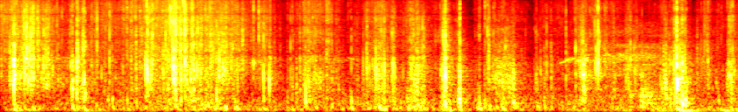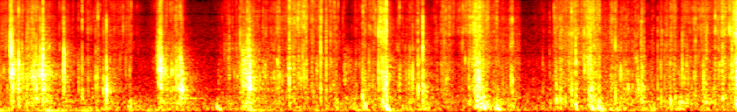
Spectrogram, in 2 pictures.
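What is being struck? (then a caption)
Bead play foam. Mixed blue and orange bead play foam is squeezed in the hands and pressed on a tray, giving a steady stream of bright crinkling, crackling and crunching pops. The quiet, dense clicks come in swelling bursts with short, dry decays and little low end.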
